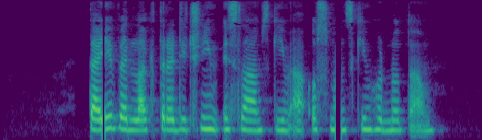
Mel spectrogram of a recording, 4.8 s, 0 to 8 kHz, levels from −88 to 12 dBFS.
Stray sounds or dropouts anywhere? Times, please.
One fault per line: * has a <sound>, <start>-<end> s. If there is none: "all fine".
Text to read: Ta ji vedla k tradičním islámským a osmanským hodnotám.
* has a dropout, 1.0-1.1 s
* has a dropout, 3.4-3.4 s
